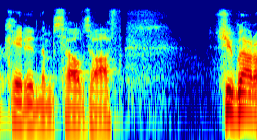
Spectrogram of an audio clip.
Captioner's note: none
